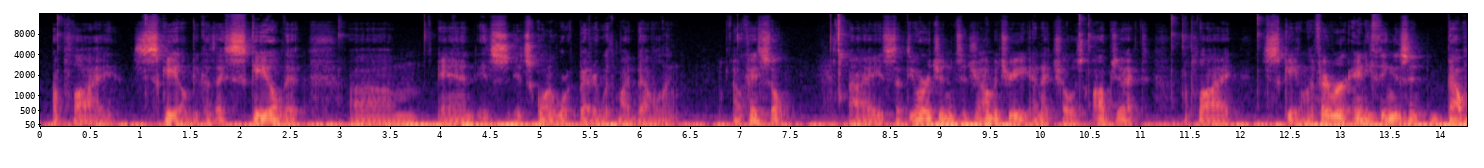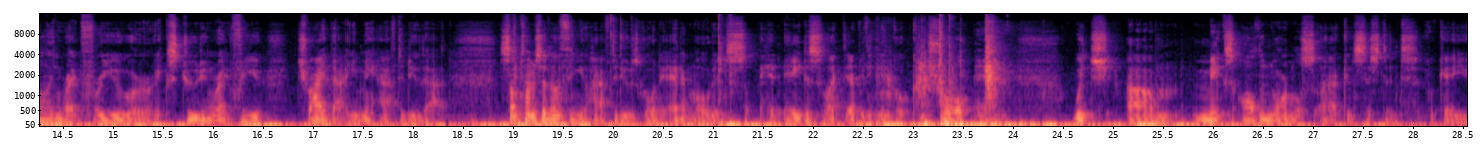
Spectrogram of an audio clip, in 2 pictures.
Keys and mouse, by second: 2.9-5.5 middle drag, 13.3-15.3 middle drag, 18.9 Tab, 21.0 a, 23.2 ctrl+n.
